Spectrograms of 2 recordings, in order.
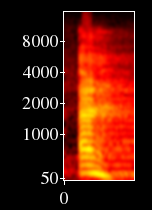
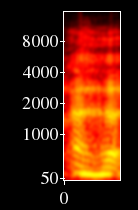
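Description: First: The final consonant flows on without a bounce. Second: The final consonant is released with a bounce. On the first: The speaker calls it right. "dialirkan bunyinya" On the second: The speaker calls it wrong. "bukan ah ya"

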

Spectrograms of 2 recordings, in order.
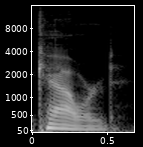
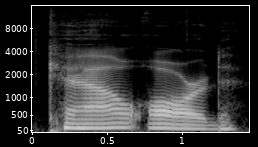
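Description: First: The word is said smoothly as one natural unit. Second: The word is said in two separated, careful syllables. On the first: It is how the word is said in everyday talk. "And in conversation, we say coward" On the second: It is a pronunciation to help with spelling. "For spelling, pronounce it cow-ard"

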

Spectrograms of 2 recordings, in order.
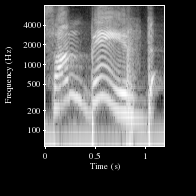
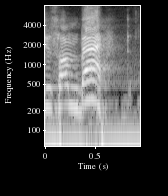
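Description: First: The th sound is voiced, like in this. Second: The th sound is voiceless, like in bath. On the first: The speaker calls it right. "حرف التي والاتش بتنطقوا ذال" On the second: The speaker calls it wrong. "ما نطقهاش كانها اسم، يعني ما اقولش sun bathed، لا غلط"

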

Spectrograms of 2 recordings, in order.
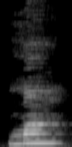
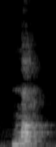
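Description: First: The pitch stays high and level. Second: The syllable is short, light and unstressed. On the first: It means mother. "it means mother. That's first tone. The tone is flat" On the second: It is a question word. "The last one is neutral tone. It's ma. It's a question word"

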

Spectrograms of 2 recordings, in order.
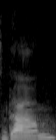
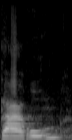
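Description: First: The word is shortened to one syllable. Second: The word is said in full, two syllables. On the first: "it can be pronounced as daam" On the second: "the unreduced form daarom"

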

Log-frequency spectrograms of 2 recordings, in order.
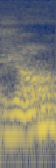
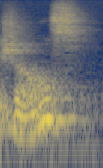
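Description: First: The final S sound is left silent. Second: The final S sound is pronounced. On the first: "depending whether you want to pronounce the S on her surname or not" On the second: "depending whether you want to pronounce the S on her surname or not"

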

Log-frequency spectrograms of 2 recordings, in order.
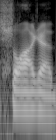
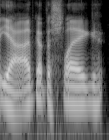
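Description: First: The name gets a German-style pronunciation. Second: The name gets an Americanized English pronunciation. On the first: This is how the word reads in German. The speaker calls it wrong. "as a German student, I really want to call it Schlage" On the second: This is how the company says it. The speaker calls it right. "that's how they pronounce it"

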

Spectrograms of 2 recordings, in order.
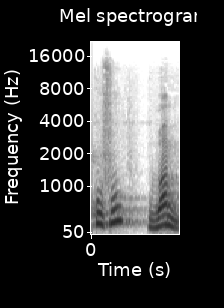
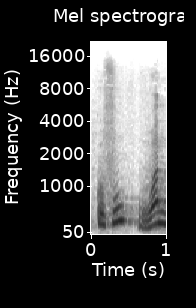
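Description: No difference in how they are said.

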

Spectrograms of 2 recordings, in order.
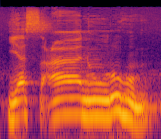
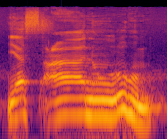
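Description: The two takes are said the same way.

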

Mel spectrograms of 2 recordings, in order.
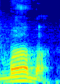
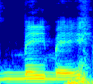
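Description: First: Each syllable has an 'ah' vowel. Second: Each syllable has an 'ay' vowel. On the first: The speaker calls it right. "You say mama" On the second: The speaker calls it wrong. "you don't pronounce it May-May"

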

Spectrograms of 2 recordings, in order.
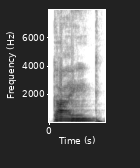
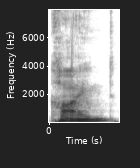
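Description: First: The first sound is an unaspirated k. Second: The first sound is an aspirated k. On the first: The speaker calls it wrong. "এইভাবে না বলে" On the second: The speaker calls it right. "যদি আমরা বলি"

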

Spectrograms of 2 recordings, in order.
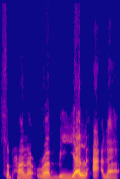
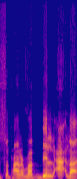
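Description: First: A clear 'ya' sound follows 'Rabbi'. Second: No 'ya' sound follows 'Rabbi'. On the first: The listener clearly hears 'my Lord'. The speaker calls it right. "like we say what?" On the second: The possessive 'my' may go unheard. The speaker calls it wrong. "we don't say Subhana Rabbil A'la, and that's permissible"

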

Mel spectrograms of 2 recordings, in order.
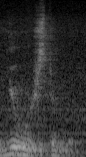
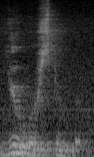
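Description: Both takes have the same delivery.

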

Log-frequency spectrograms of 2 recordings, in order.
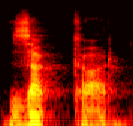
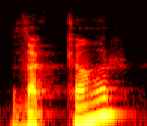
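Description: First: The word begins with a 'z' sound. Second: The word begins with a voiced 'th' sound. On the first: "in dialect, people tend to replace it with Z for zebra" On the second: "it's pronounced as the TH in this and that"

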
